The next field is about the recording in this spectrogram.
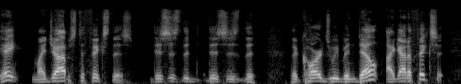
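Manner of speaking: normal talking voice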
